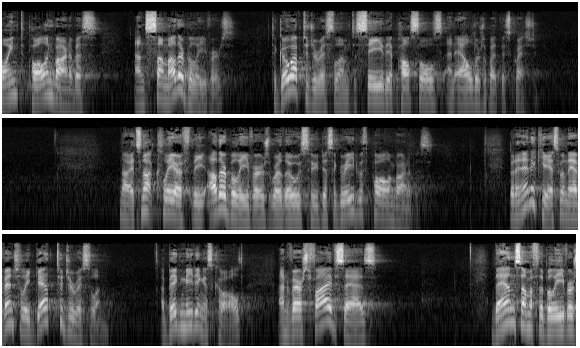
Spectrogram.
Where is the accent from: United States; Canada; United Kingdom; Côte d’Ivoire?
United Kingdom; Northern Ireland; growing up in Northern Ireland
